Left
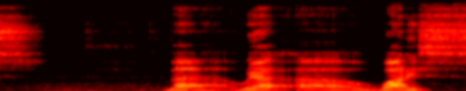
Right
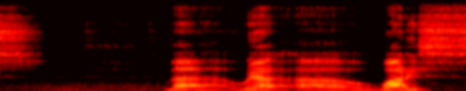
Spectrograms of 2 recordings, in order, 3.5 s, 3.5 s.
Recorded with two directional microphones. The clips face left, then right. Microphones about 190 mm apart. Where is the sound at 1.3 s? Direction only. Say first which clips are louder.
Left 1 dB; 15° left (ahead or behind).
